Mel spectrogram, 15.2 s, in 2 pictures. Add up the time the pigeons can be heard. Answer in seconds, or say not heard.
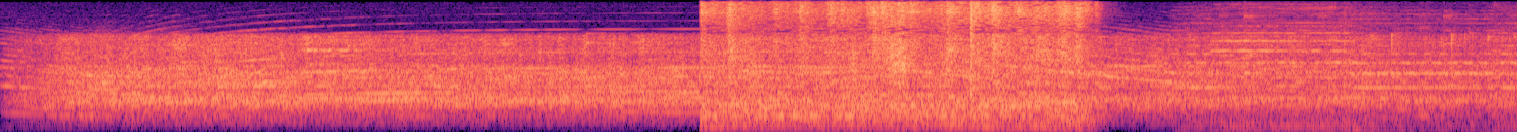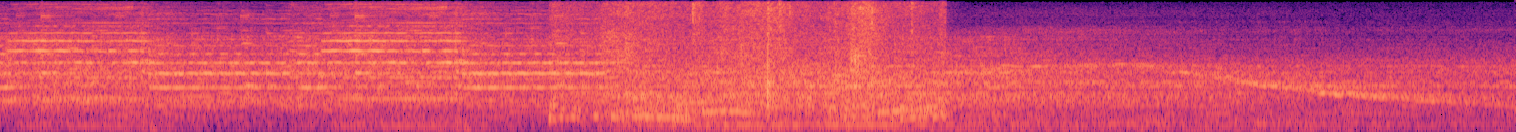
4 s.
